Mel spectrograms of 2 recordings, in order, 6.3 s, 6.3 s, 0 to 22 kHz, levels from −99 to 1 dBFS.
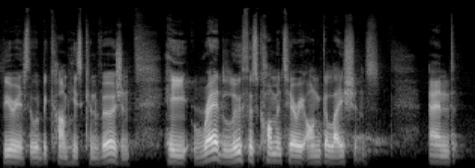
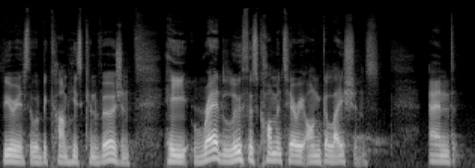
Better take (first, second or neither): second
